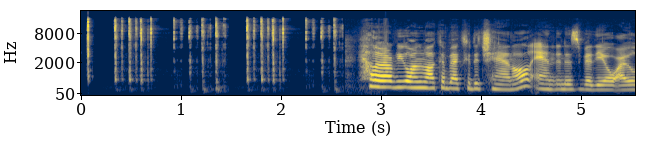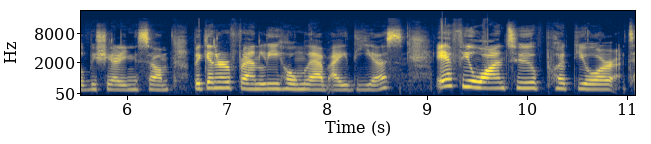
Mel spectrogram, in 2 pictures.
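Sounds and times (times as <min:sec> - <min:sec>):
computer keyboard typing: 0:00.0 - 0:02.7.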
